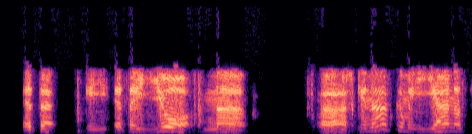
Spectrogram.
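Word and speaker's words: Йо (יה): Если написано буква Юд и Гей, это читается как Йо, да, или Я.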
